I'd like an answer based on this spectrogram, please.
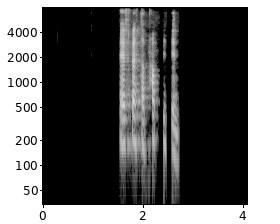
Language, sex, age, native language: Icelandic, female, 40-49, Icelandic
